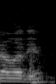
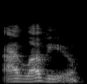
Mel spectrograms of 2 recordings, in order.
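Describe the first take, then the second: First: It is said casually, like to a friend. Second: It is said tenderly, like to a partner. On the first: The love is friendly, not romantic. "platonic. I love you. You're my friend. Like, dude" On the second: The love is deep and romantic. "It's not like I love you"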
